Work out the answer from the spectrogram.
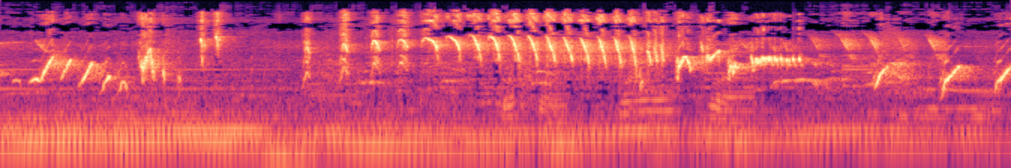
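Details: White-rumped shama of the Medan type, bowing repeatedly while singing; bright rising whistles and sharp chips, then a fast run of about fifteen repeated upslurred notes, ending in varied whistled phrases over a low hum.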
